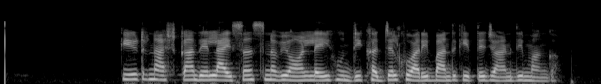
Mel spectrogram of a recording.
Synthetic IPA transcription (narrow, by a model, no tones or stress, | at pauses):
kiːʈnaːʃkãːd̪eːlaːɪsənsnəʋiɔːɳləiːɦʊnd̪iːkʰəd͡ʒəlkʰʊaːɾiːbə̃nd̪kiːt̪eːd͡ʒaːɳd̪iːmə̃ŋɡ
